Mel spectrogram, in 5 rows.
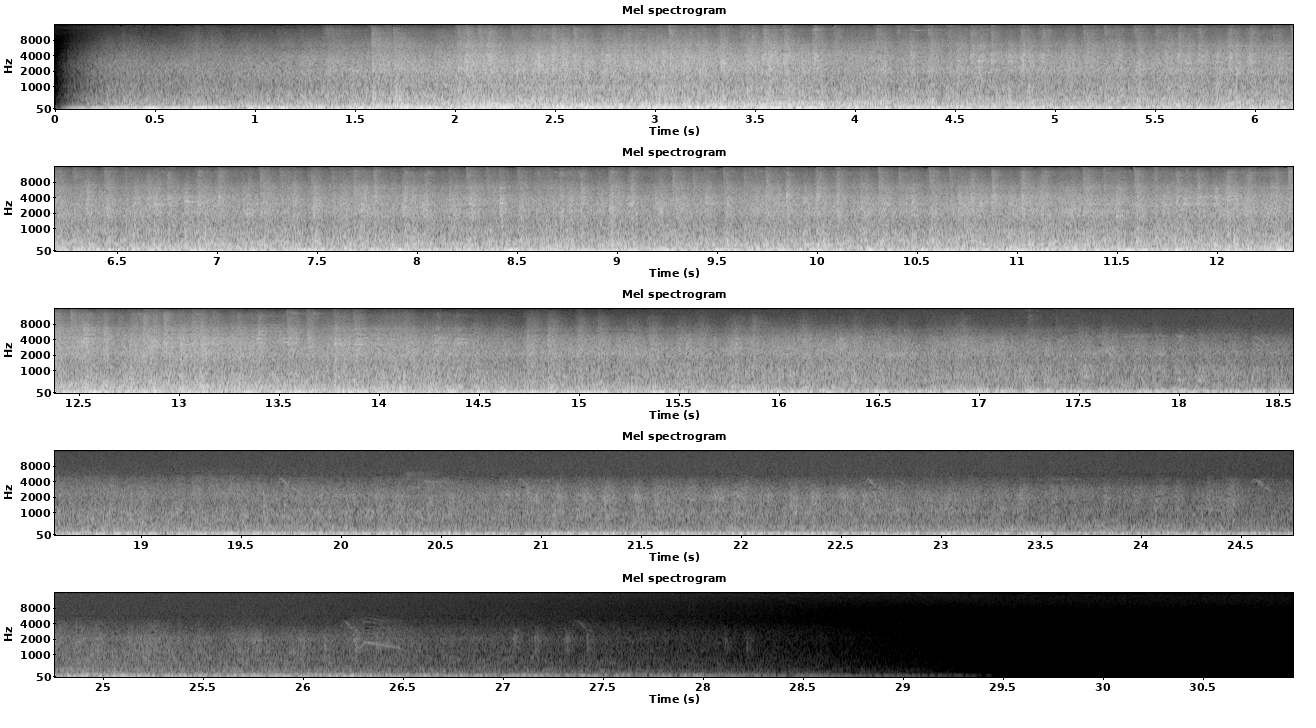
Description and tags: GO Train 7;15 am passby
am, 15, go, 7, train, passby, toronto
